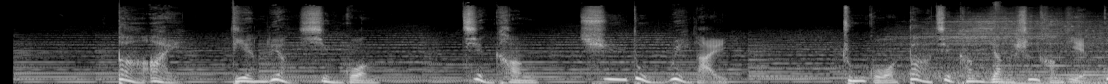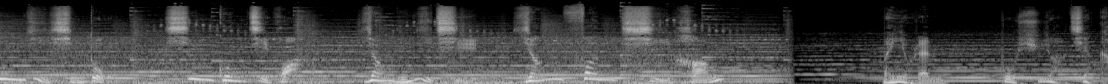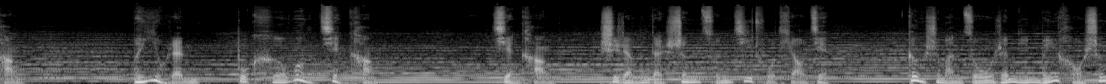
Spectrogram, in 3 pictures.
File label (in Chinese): 男 公益活动宣传; 心光计划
